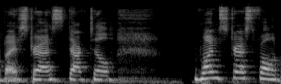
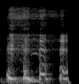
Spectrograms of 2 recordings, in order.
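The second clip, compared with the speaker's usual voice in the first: short real laugh, higher pitched; quick chuckle; amused laugh; 5 semitones higher than usual. Real, not acted. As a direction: let out a brief amused laugh. Amused reaction during the lesson.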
